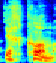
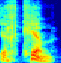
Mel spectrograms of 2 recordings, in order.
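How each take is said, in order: First: "Ich kum" said with a rounded oo vowel in kum; Central Yiddish vowel. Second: "Ich kim" with a short i, kum turned to kim; Southern Yiddish vowel. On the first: Teacher showing hosts the standard form, "Ich kum" with an oo sound. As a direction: demonstrate "Ich kum" with a clear u, like coom. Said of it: "would be "Ich kim" in the Southern dialect". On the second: Teacher contrasting the Southern dialect, "Ich kim" with an ih vowel. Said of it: "in the Southern dialect". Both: Shown as a demonstration.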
